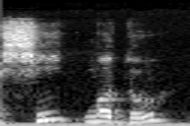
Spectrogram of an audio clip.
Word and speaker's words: Chi Modu: Eu não sei a pronúncia, mas é Chi Modu, que se escreve CHI Modu, M-O-D-U.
